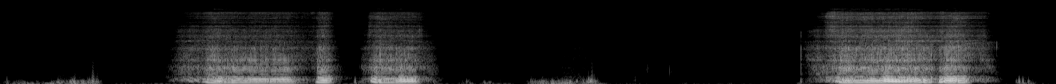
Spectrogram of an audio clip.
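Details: Adult man snoring, recorded with a Zoom H1n handheld recorder: loud, deep, rattling snores on inhalation, with three long snoring breaths separated by quiet pauses; ordinary heavy snoring.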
